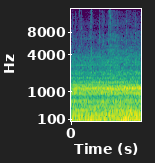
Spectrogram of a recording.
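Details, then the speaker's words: Chinese 2 kW diesel heater running on red diesel, allowed to run up to full speed to burn off excess fuel. Steady even roar of fan and burner with a faint constant whine, no surging or popping; normal full-speed running. "it's always best to let these run up to full speed all right burns any excess fuel"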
